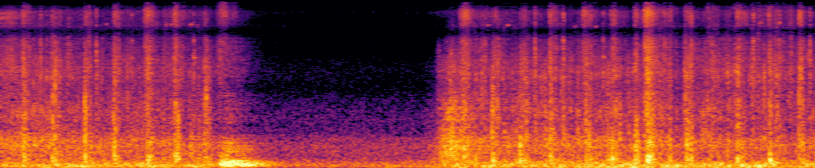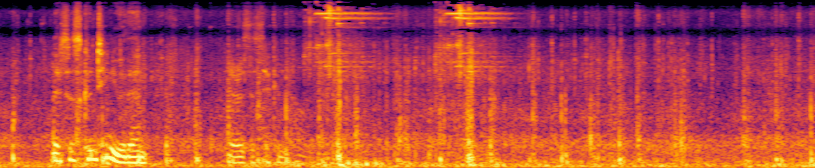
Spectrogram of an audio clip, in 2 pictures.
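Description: Footsteps crunch through grass and dirt.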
